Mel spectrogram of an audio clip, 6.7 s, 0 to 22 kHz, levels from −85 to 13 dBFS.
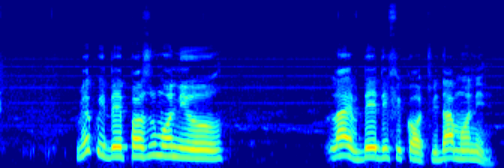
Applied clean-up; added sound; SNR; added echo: none; none; none; none.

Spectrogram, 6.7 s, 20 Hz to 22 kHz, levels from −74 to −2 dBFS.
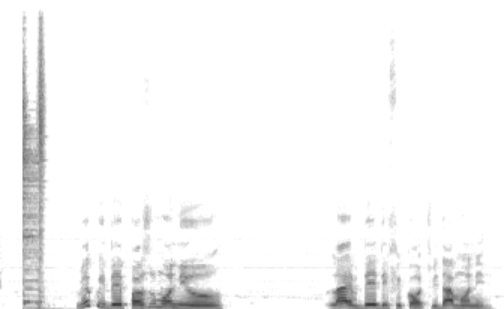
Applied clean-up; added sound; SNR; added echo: none; Hi-hat; 5 dB; none.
